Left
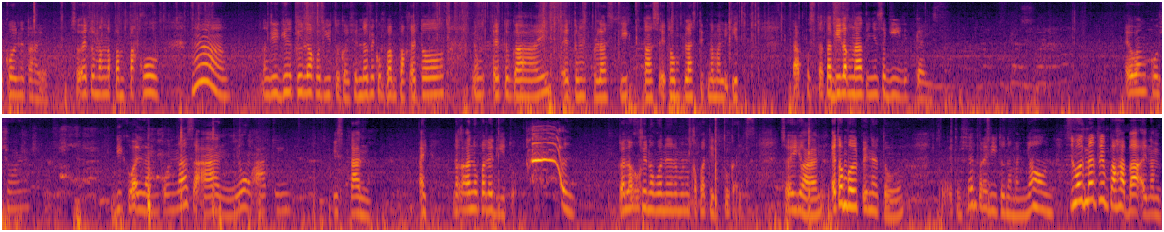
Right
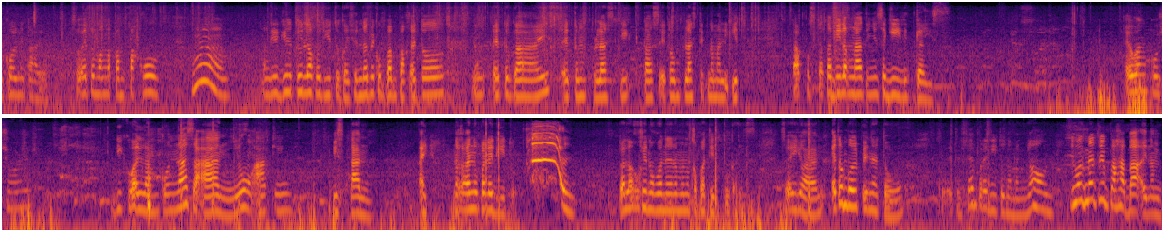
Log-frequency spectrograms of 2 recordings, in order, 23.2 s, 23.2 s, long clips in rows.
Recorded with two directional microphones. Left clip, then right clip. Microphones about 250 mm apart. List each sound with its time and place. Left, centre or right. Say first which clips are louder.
0.1 s speech: left 3 dB; left; by 7.4 s centre
7.9 s speech: left 2 dB; centre
11.2 s speech: right 1 dB; centre
12.7 s speech: right 1 dB; centre
17.7 s speech: even; centre
19.4 s speech: left 3 dB; centre
21.2 s a woman's voice: even; left; by 23.1 s centre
